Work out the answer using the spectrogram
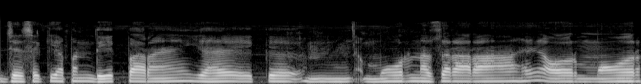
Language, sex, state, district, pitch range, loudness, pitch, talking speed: Hindi, male, Bihar, Gopalganj, 135-145 Hz, -16 LUFS, 140 Hz, 160 wpm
